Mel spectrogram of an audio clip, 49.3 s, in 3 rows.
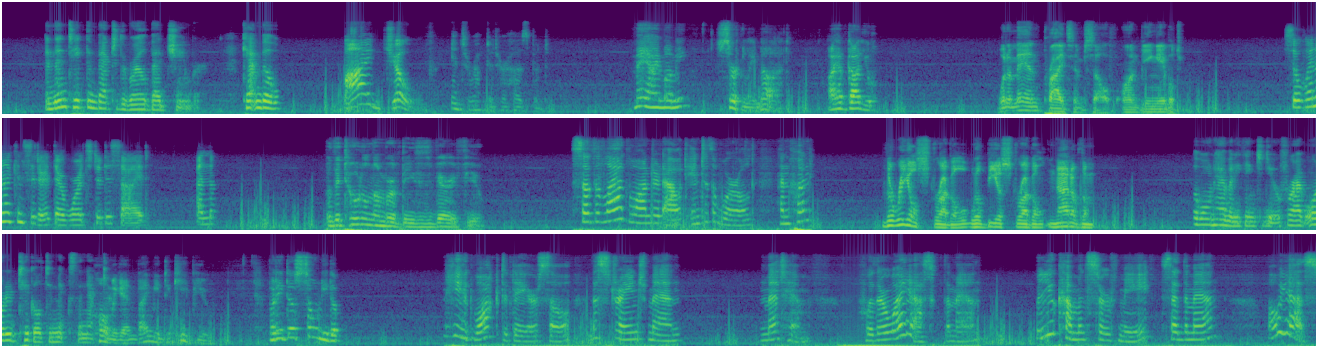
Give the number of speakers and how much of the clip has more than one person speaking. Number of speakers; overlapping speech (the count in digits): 8, about 1%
